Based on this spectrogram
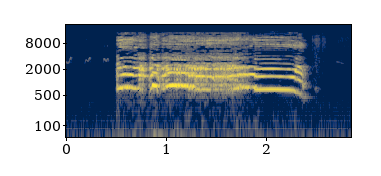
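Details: Henhouse recording of a little rooster crowing once: a raspy start that steadies into an even, drawn-out note, finishing with a quick downward bend after about two seconds, surrounded by silence.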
